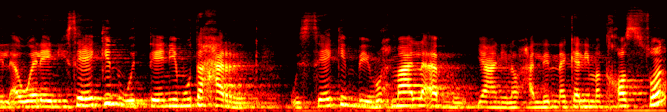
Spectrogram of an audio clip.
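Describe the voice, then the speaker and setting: A woman with an Egyptian Arabic accent teaches a lesson for young children at a mid pitch. She draws each word out slowly so the class can repeat after her. The room around her is echoey, with a long ringing reverb. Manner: slow, drawn-out words for children to repeat. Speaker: primary school teacher.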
